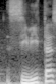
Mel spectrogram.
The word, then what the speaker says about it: Civitas: Representative Anchia is a co-founder and managing director in the global investment firm Civitas.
